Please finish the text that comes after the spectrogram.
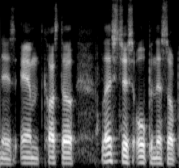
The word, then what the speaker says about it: Mcusta: below all right before beginning the actual correct pronunciation is M custa so there's a lot of people out there pronouncing it macusto which is fine too they're going to understand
